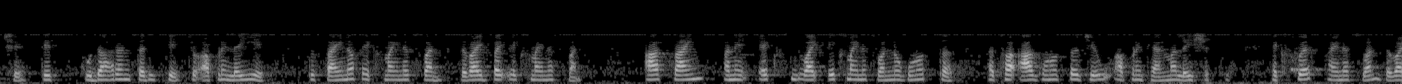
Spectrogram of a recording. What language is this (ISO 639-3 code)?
guj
